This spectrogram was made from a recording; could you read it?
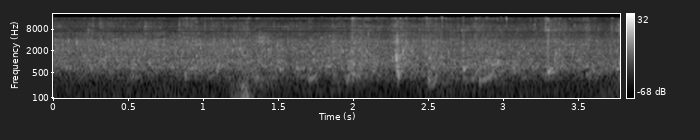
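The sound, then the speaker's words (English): A river flows with a steady, rushing wash of water, while a few soft splashes and knocks from paddles break through now and then as paddlers pass. “And here, beware, there are some paddlers.”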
